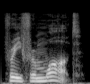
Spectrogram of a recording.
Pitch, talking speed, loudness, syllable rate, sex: 160 Hz, 200 wpm, -14 LUFS, 3.5 syllables/s, male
